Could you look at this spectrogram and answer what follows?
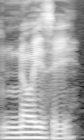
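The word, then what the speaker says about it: Neuse: brought up failed to noisy that's right i heard all you guys in the comments i said his name wrong i apologize noisy sheldon noisy third baseman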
